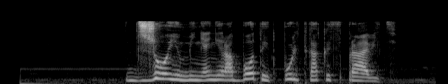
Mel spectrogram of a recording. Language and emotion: Russian, angry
